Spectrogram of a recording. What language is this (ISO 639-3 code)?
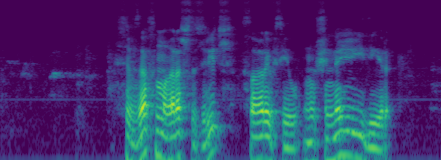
kab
